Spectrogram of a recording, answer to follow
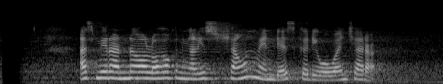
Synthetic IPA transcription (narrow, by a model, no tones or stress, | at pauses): ʔasmiɾandaɔlɔɦɔk̚niŋalisʃaunmɛndɛskɨdiwawaɲt͡ʃaɾa̰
